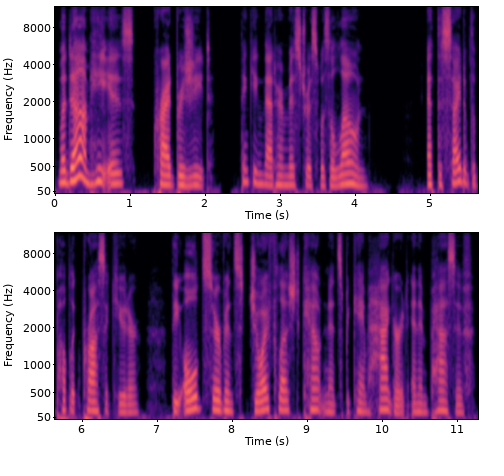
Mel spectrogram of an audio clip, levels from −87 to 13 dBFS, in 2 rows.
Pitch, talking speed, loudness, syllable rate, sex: 175 Hz, 150 wpm, -23 LUFS, 5.5 syllables/s, female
